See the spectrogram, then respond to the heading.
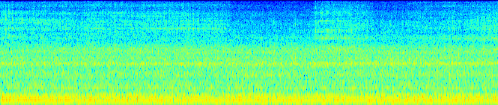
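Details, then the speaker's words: Wood lathe after an undisclosed fault was fixed: constant low hum with an even, unbroken whir throughout, no knocking or grinding; it runs smoothly and winds down differently than before the fix. "hear the difference in that when it wound down. Remember in a previous video when it was just, well, I discovered the problem. I'm not going to tell you what it was because I should have probably discovered it sooner, but it's fixed."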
